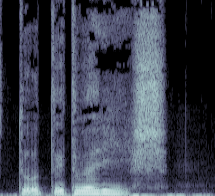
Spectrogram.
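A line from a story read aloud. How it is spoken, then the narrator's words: Hiss through teeth. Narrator (Russian): сквозь зубы прошипел Стоун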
